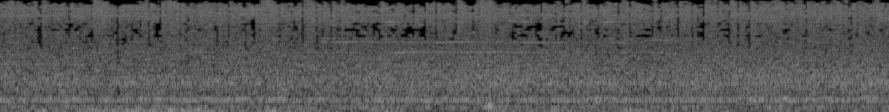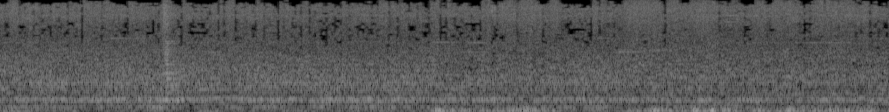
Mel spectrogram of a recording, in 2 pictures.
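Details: Many honey bees of a swarm humming together as it is caught, a continuous droning buzz holding steady throughout, with heavier low rumbling and occasional small taps.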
